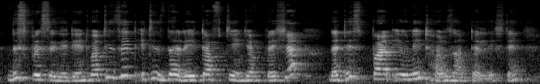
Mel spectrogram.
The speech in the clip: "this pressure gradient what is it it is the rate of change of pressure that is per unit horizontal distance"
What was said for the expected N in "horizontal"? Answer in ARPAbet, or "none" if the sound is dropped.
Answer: N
